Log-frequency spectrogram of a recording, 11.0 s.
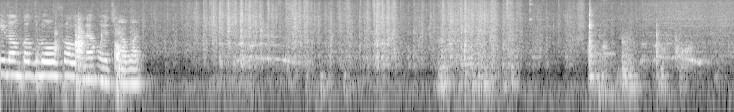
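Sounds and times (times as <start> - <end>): masala sizzling in a pan: 0.0 - 11.0
wooden spatula scraping a pan: 3.0 - 11.0.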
